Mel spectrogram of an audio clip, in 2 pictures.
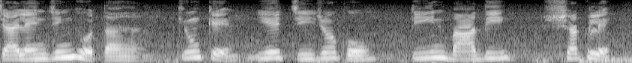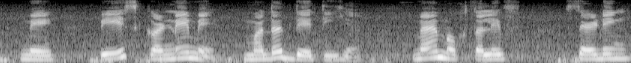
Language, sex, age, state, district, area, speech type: Urdu, female, 18-30, Bihar, Gaya, urban, spontaneous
